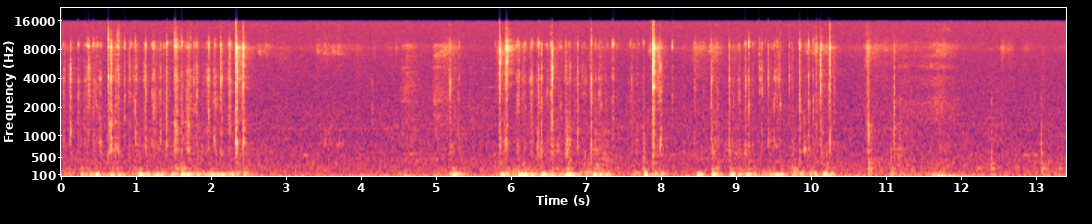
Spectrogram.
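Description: Computer keyboard being typed on in quick runs of keystrokes, with pauses of a second or two between runs and only a few scattered keys near the end.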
